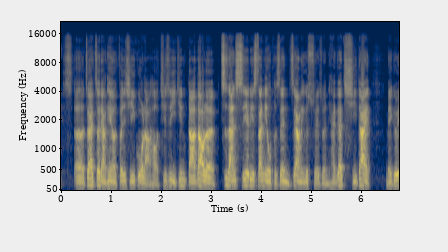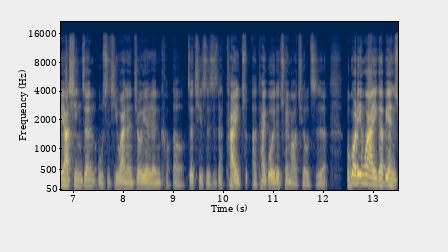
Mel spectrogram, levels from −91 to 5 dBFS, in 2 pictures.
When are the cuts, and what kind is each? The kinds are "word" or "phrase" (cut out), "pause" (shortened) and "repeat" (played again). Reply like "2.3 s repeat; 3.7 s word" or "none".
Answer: 3.1 s pause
